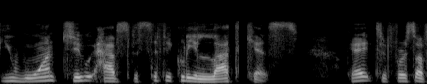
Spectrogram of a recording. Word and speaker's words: latkes: Okay, so if you want specifically potato pancakes, the Ashkenazi tradition, latkes. Okay, that's how you're going to pronounce it. Emphasis on the last syllable, latkes. Or levivot tapuchei adama. We'll get to that in a second. But definitely not latex.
